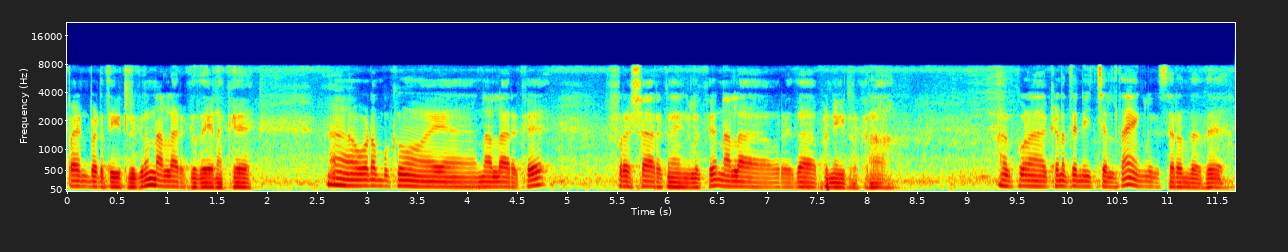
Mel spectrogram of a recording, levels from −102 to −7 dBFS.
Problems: background sounds at intervals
